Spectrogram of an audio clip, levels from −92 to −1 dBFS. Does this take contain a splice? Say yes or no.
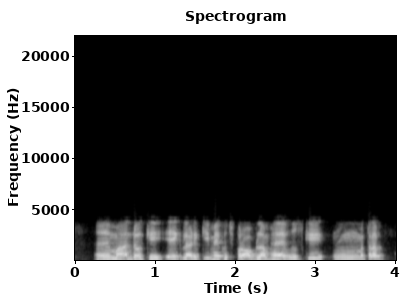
no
